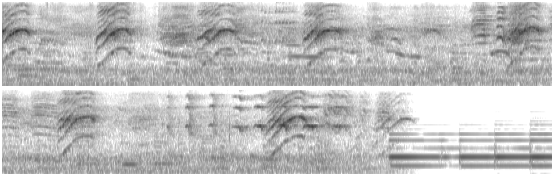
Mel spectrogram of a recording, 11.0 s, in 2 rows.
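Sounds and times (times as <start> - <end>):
birds squawking: 0.0 - 9.6.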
